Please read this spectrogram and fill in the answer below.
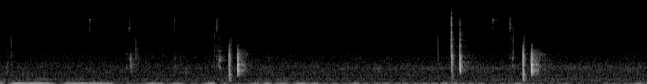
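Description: Short, sharp clicks as moves are played in a fast online chess game: three louder clicks about two, four and a half and five seconds in, with a few fainter ticks between them.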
